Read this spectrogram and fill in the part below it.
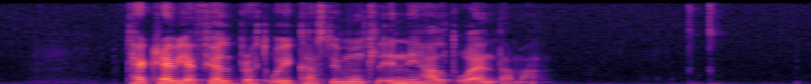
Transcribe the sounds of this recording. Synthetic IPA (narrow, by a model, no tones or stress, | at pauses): t̪ʰæːɹkʰɹɛwjafjœlpɹœht̪ʊjkʰast̪ʏmuːnt̪ʰl̩ʔɪniɦalt̪o̰ːɛ̰nt̪a̰ma̰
